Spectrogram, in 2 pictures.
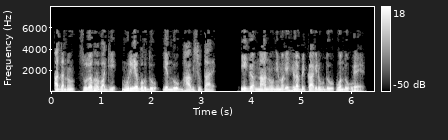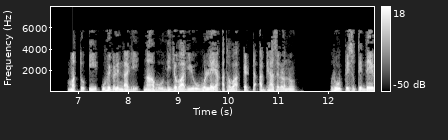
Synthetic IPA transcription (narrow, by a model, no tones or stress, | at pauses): ɐd̪ɐnːusulɐbʱɐʋaːɡimuɾijɐbɐɦud̪ue̞nd̪ubʱaːʋisut̪ːa̰ːɾḛ | iːɡɐnaːnunimɐɡe̞ɦiɭɐbeːkaːɡiɾuʋud̪uo̞nd̪uʔuɦḛ | mɐt̪ːuiːuɦɛɡɐɭind̪aːɡinaːʋunid͡ʒɐʋaːɡijuoɭːɛjɐʔɐt̪ʰɐʋa̰ːkɛʈːɐʔɐbʱjaːsɐɡɐɭɐnːu | ɾuːpisut̪ːid̪ːe̞ː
